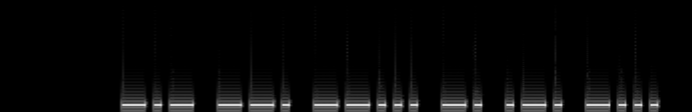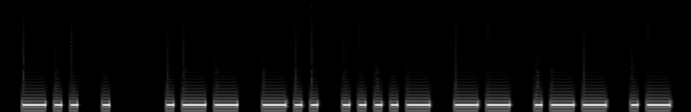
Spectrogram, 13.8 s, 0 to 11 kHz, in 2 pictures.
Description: Morse code, heard as a keyed tone, about 15 wpm, 700 Hz. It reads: KG7NRB DE WD4MWA
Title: USA Callsign DE Callsign 15wpm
